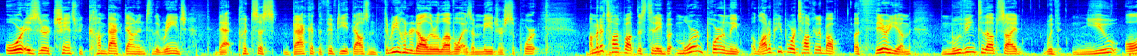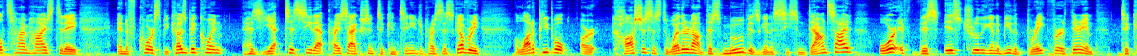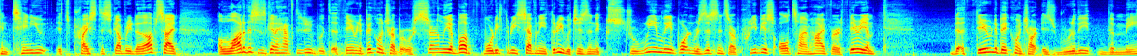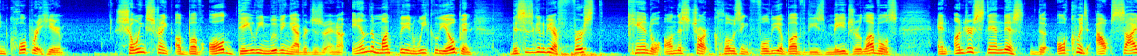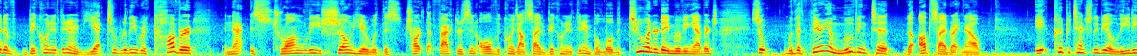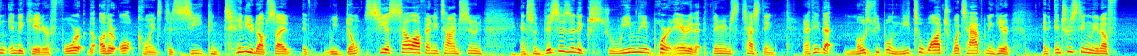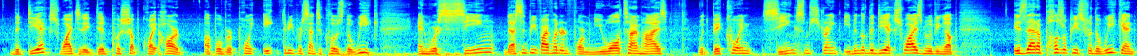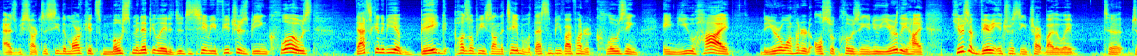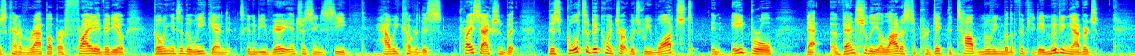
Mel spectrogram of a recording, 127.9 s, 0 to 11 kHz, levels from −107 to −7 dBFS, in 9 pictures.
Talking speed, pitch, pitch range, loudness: 200 wpm, 145 Hz, 125-175 Hz, -24 LUFS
